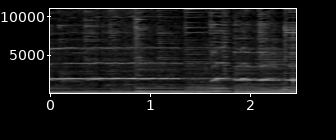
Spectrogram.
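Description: Live Celtic folk band playing an instrumental passage: a tin whistle carries a high, held melody over strummed guitars and bass.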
